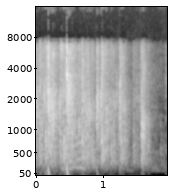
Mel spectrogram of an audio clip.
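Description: Hand claps during a sermon: a few sharp, separate claps at an uneven pace, fairly faint over a quiet background.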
